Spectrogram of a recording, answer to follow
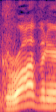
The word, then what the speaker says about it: Grosvenor: Connecting with Grosvenor, and that's the correct way to pronounce it. The S is silent.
